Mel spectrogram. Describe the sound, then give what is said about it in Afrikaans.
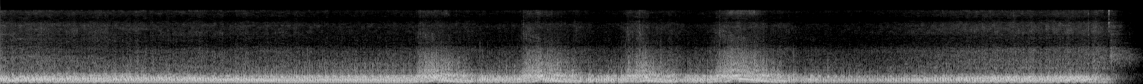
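A V4 motorcycle engine with gear-driven camshafts, based on the RC45 RVF 750 World Superbike and fitted with non-standard Laser exhausts, one pipe per cylinder, idles with a steady, throbbing rumble, then is revved sharply four times in quick succession, each blip rising and falling before settling back to idle. Loud, no voices. “So ja, hy het daai gear-driven camshafts en uh, natuurlik daai unieke geluid, maar uh, ek moet hom gou vir julle staar.”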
